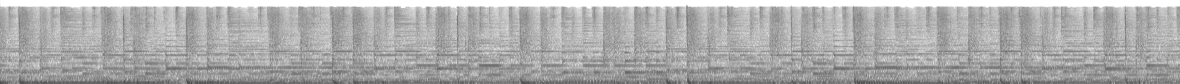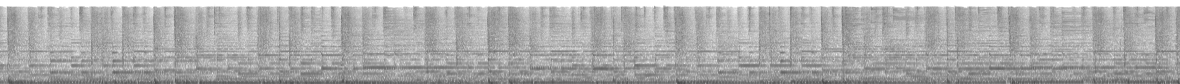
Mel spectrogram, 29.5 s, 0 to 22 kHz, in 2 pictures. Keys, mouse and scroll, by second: 1.3 s, 2.3 click, 2.9 e, 5.2 s, 6.7 drag, 7.0-7.5 scroll down 3, 7.5-11.0 KP_6, 11.6 Tab, 11.9 drag, 12.2-12.8 scroll up 1, 12.8 scroll down 1, 13.1-13.7 scroll up 1, 13.7 KP_4, 13.7 KP_4, 13.9 KP_4, 14.0-17.1 KP_4, 17.7 click, 18.4 click, 19.2-20.0 KP_4, 20.7 KP_6, 20.9 KP_6, 21.0 KP_6, 21.5 click, 22.2 e, 24.8 s, 25.5 s, 26.9-28.3 typing, 28.7 click, 29.4 e.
